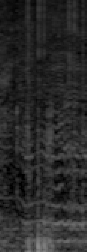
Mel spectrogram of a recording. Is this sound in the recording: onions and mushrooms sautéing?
no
